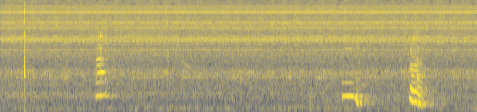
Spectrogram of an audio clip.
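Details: Oriental Siamese cats, two animals, talking and chattering at birds: three short, soft, clipped chirps, each bending down in pitch, spaced irregularly over a steady quiet background hum.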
